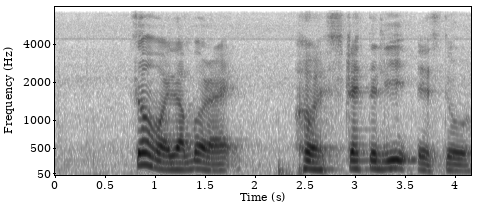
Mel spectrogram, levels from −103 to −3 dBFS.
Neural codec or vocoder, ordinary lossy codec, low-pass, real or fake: none; none; 7.2 kHz; real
